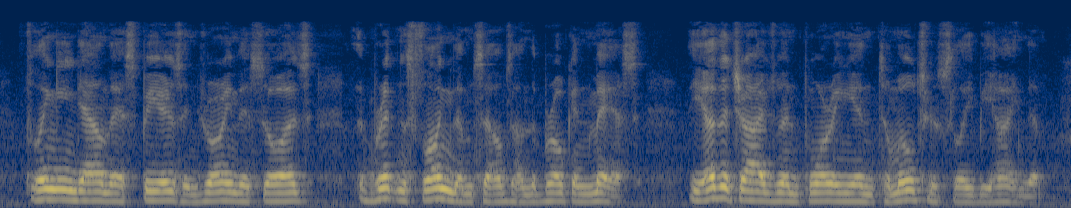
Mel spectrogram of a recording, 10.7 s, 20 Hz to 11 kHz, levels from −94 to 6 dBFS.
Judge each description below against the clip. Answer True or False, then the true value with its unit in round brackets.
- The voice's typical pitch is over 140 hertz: False (135 Hz)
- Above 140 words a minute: False (135 wpm)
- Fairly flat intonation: False (3.3 semitones)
